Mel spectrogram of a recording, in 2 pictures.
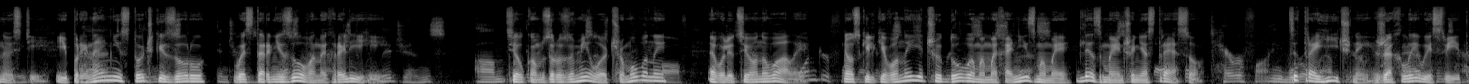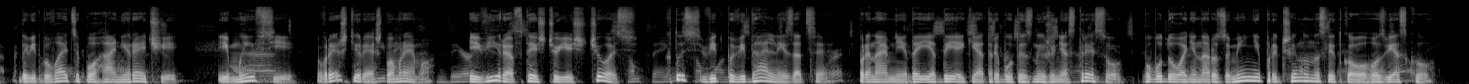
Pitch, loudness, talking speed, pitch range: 120 Hz, -22 LUFS, 115 wpm, 110-140 Hz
